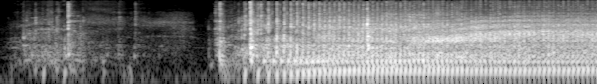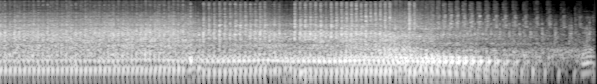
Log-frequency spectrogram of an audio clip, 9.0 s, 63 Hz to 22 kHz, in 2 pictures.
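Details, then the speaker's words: Honda Lawnflight 553 HRS Pro mower, Honda GCV160 engine, unrun for about 1.5 years, cold start on choke after gearbox rebuild: rough chug for about six seconds then cuts out; owner thinks carb wants more fuel. "Okay. Cut out on its own. Let's get another choke. Probably wants a bit of fuel going up in that carb."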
